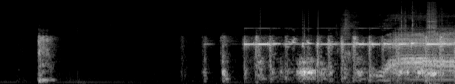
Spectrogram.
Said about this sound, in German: Na dann, hätte ich gesagt, du laufst jetzt mal in die Küche, sagst zu Mama, wir brauchen ein Trinkglas und einen Löffel und dann machen wir mal ein bisschen Lärm, wir zwei Hübschen, hätte ich gesagt, oder?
